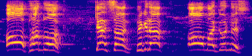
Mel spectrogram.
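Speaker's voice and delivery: very high, loud yells at the play; real high-pitched fan yelling; excited shouting. Real, not acted. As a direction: shout your team on, voice way up. Shouting at a blocked punt.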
